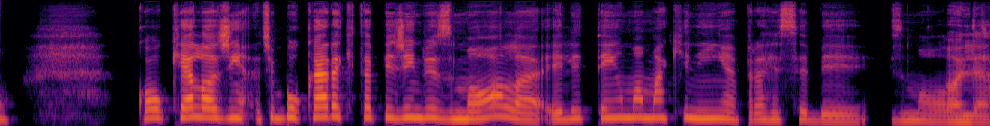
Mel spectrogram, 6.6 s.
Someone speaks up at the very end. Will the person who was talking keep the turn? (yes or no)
yes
